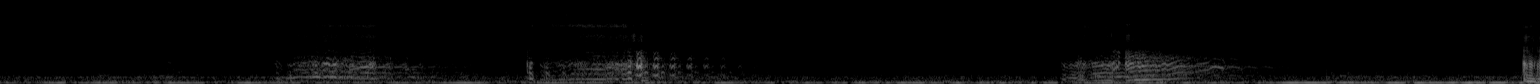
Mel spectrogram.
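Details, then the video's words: A pet Maltese dog snoring with a microphone held close, giving three drawn-out rasping snore bursts with a low steady hum underneath. "코고는 강아지한테 마이크 갖다 대 보았다 (코골이 주의)"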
